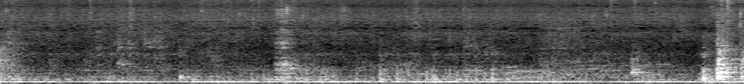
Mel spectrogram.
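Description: Chopped onion sautéing in a pan with garlic and chilli paste, giving a steady low sizzle with soft stirring scrapes and a steady hum underneath, fairly quiet throughout.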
